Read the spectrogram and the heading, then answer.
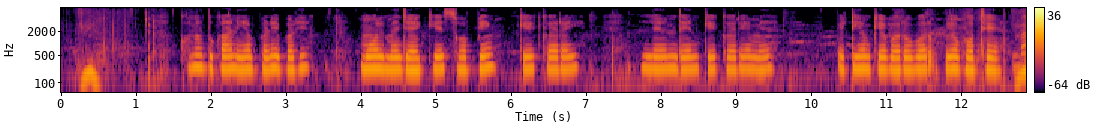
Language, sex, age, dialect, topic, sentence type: Chhattisgarhi, female, 25-30, Northern/Bhandar, banking, statement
